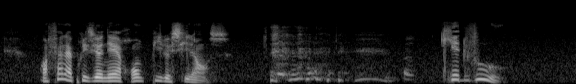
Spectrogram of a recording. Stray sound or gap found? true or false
true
